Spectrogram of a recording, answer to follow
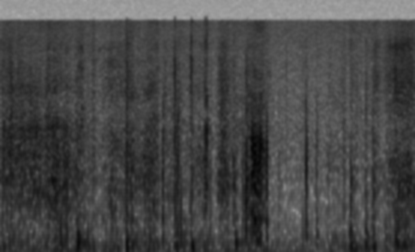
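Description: Handling noise as a camera is picked up and set down on a surface: rustling with a string of small knocks and clicks, thinning out to a few scattered taps after about two and a half seconds.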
